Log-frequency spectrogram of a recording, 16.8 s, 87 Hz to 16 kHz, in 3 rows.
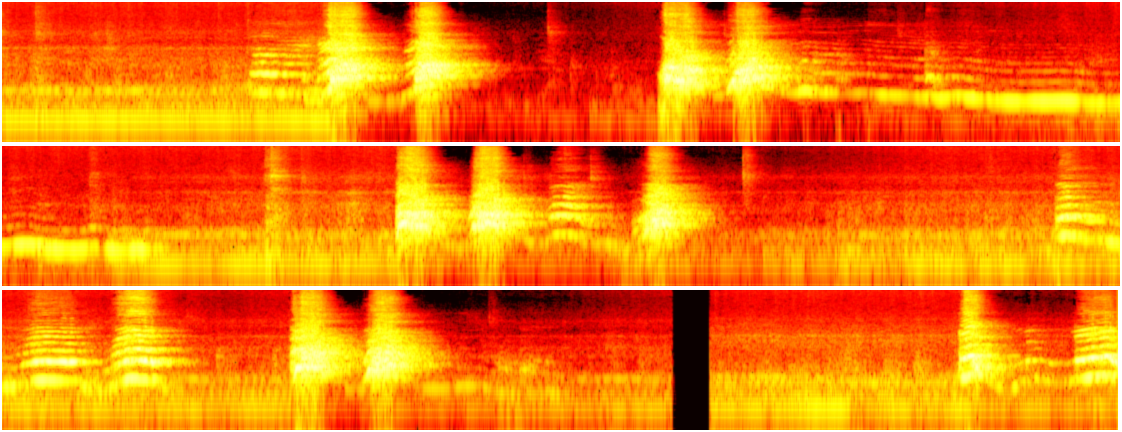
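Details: A male Cavalier King Charles Spaniel, 1½ years old, whines and yelps in short bursts, crying for a female in heat who lives downstairs in the same house.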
